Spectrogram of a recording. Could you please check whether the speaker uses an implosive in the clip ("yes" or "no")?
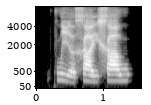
no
